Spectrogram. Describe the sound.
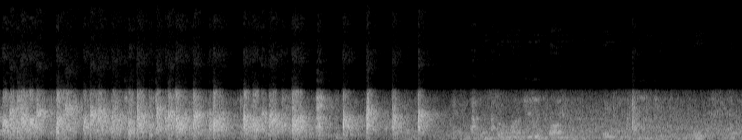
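A small audience at an Alcoholics Anonymous meeting claps for several seconds to welcome a speaker, a dense patter of hands that thins out and fades, followed by quiet murmur and a few voices.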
